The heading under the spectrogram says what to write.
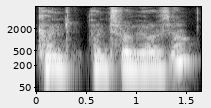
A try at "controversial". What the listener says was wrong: So controversial, controversial. It's got the AL on the end of it there, so controversial, controversial.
